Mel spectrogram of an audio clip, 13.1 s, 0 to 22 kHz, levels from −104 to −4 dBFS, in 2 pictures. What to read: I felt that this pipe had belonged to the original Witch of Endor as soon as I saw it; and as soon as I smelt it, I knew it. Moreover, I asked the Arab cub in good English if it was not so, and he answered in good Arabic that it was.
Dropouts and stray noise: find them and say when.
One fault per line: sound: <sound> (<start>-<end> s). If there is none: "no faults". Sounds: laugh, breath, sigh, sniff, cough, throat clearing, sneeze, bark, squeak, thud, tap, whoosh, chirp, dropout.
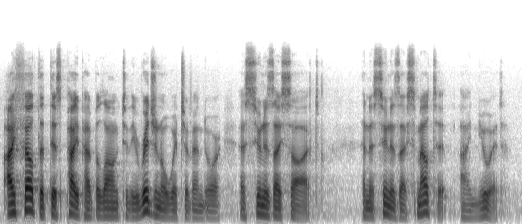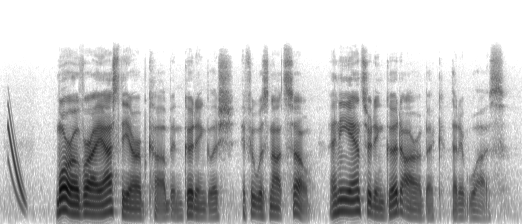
sound: chirp (6.6-6.9 s)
